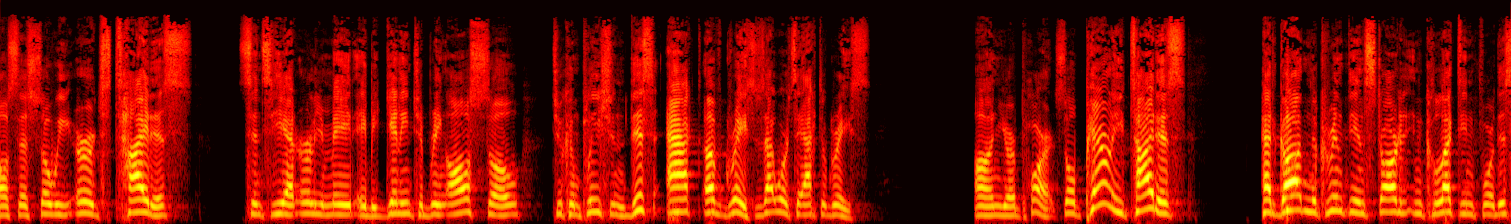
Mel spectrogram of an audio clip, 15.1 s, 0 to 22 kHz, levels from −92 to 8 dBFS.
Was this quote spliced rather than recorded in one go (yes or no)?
no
